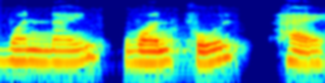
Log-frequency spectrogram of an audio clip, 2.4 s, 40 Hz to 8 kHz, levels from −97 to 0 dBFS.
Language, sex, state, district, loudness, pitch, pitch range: Hindi, female, Bihar, Purnia, -24 LUFS, 160 Hz, 155-170 Hz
